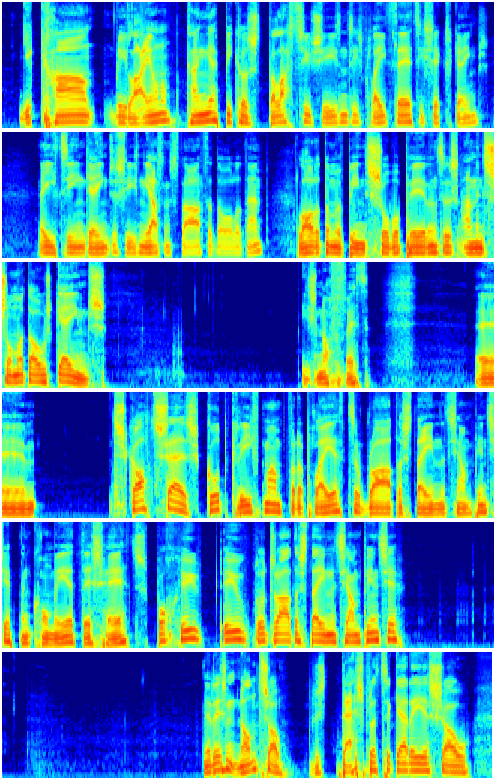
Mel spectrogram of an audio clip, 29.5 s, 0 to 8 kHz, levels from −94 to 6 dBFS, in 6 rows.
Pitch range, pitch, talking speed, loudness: 85-110 Hz, 95 Hz, 165 wpm, -18 LUFS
